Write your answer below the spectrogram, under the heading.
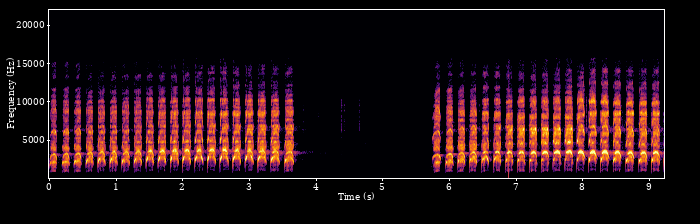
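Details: Finnish osprey nestling calling at length for fish, 10 August 2021: long runs of fast, shrill, rasping whistled notes about three per second, broken by a two-second pause, then resuming strongly.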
